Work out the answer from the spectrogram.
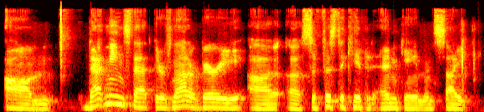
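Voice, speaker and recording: Mellow-voiced man talking casually on stage. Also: mid-range voice, moderate pace. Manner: casual, loose, many fillers and restarts. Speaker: real estate agent speaker. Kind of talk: conference stage talk.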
